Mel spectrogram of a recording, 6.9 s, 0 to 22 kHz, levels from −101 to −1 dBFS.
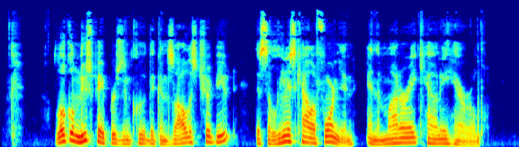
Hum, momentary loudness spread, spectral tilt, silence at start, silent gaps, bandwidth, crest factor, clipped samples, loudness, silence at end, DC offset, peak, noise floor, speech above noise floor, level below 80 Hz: none; 11 LU; -6 dB/octave; 0.15 s; none; 16 kHz; 18 dB; under 0.1%; -20 LUFS; 0.55 s; under 0.1%; -2 dBFS; -59 dBFS; 39 dB; -52 dBFS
